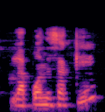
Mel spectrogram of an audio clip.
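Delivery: normal talking voice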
